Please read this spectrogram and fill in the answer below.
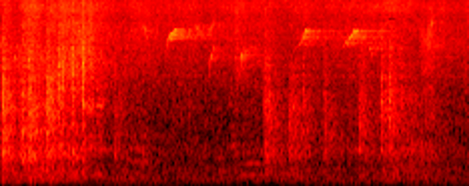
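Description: Faint rustling and snapping of twigs and leaves as monkeys climb through tree branches, strongest in the first second, then a few short high chirps.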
